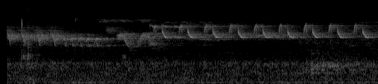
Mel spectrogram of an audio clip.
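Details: Wood warbler at Lübeck on 13 May 2023: high, thin notes, then a run of sharp, hooked notes repeated about four times a second, over a faint hiss of background noise.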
